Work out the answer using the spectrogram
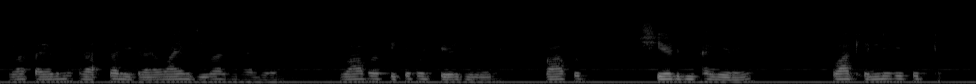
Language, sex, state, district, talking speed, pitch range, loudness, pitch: Hindi, male, Bihar, Purnia, 210 wpm, 100-125 Hz, -48 LUFS, 115 Hz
